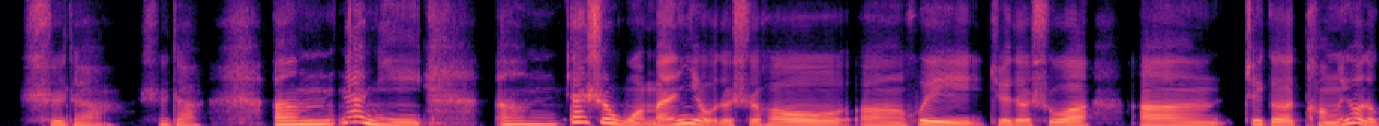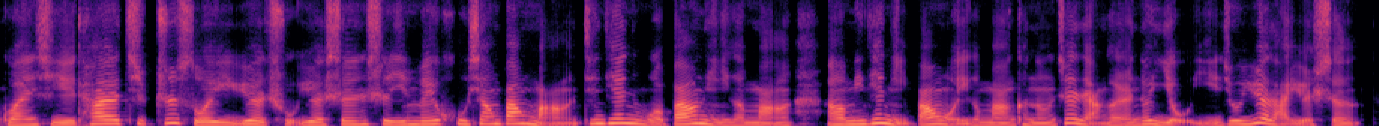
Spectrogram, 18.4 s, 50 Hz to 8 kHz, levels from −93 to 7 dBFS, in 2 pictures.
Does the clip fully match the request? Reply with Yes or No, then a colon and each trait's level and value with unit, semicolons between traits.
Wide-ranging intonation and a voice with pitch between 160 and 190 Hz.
Yes: wide, 6.0 semitones; medium, 185 Hz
